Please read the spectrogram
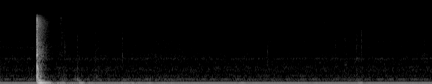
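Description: A single sharp knock about half a second in, followed by a few faint clicks like keyboard or mouse taps, over a steady low electrical hum.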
